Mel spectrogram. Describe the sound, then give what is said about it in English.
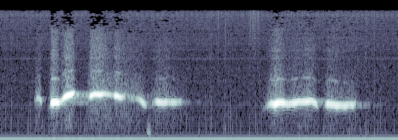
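Someone whistles a short tune in two phrases, a long wavering line followed by a brief pause and a shorter answering phrase, clear with no talking. “Maybe he was twiddling his thumbs and whistling.”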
